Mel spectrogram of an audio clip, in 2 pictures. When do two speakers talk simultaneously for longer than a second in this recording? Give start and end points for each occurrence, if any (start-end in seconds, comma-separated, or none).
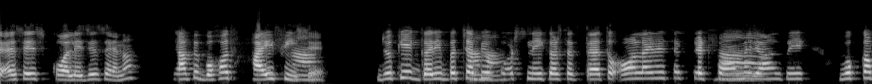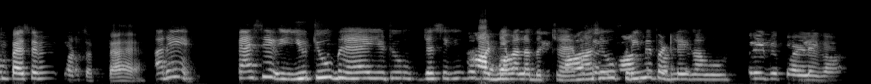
13.5-15.6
